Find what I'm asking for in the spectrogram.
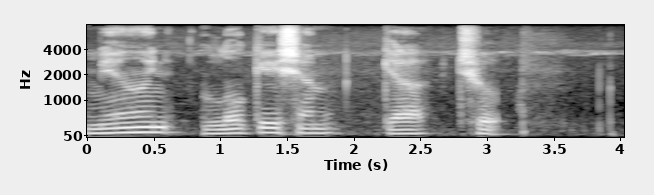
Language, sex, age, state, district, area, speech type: Kashmiri, male, 30-45, Jammu and Kashmir, Bandipora, rural, read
